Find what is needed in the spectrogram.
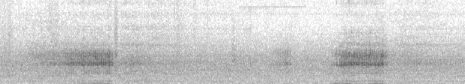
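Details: Man snoring: two rough, rumbling snores on the breath in, about three and a half seconds apart, over steady low room noise.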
